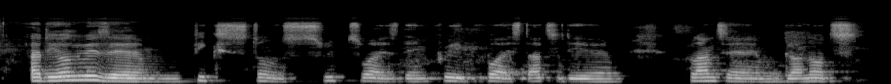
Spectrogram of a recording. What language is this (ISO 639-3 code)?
pcm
